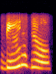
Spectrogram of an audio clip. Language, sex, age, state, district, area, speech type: Sindhi, female, 18-30, Rajasthan, Ajmer, urban, conversation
